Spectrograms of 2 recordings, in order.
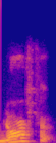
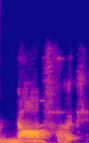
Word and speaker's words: Norfolk: And in Norfolk, Virginia, or Norfolk, as they say, the locals say, there was the Jacques Cousteau Society, and I wanted to be an oceanographer.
